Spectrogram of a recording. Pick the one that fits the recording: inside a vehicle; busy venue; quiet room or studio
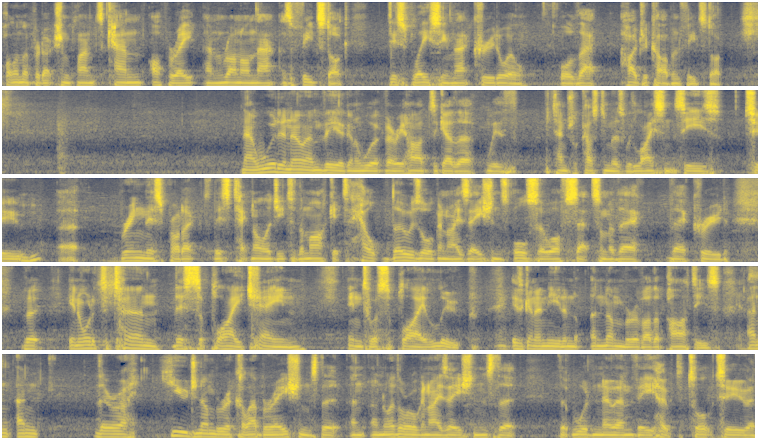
busy venue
